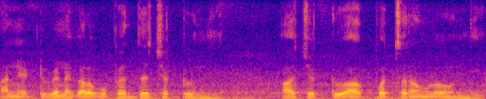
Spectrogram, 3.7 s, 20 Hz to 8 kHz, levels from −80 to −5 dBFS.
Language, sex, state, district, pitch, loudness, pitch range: Telugu, male, Telangana, Hyderabad, 125 Hz, -17 LUFS, 120-130 Hz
